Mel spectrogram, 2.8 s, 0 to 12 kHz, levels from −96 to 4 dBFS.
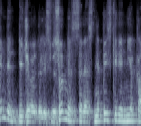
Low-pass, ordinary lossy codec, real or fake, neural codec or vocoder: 10.8 kHz; Opus, 16 kbps; real; none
